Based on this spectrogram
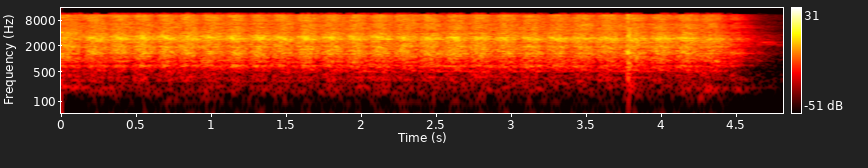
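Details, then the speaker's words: Car cranks on the starter at about three pulses a second for four seconds but never catches, a crank with no start. The owner plans to replace the distributor rotor next; the cause is not confirmed. "now no any starting. Engine, no any engine runs. Only starter runs and rotates this engine."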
